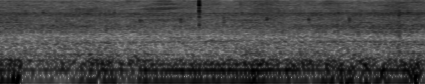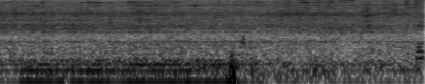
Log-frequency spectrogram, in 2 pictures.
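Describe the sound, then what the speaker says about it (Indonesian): Heavy tractor working to clear land, its engine holding a steady low rumble close by with a couple of brief surges, no talk over it. "Ini di sini ada suara traktor apa ya?"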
